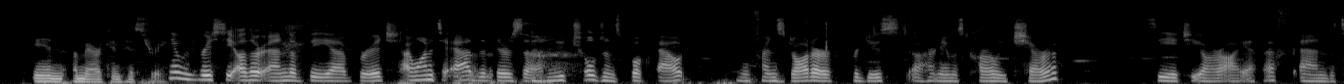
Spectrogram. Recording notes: A VERY WINDY Walkway Over the Hudson, Poughkeepsie to Highland, New York. The Walkway Over the Hudson, which opened in 2009, is a former railroad bridge that was transformed into a highly used walkway for walkers and cyclists. It was extremely windy, and we apologize in advance for the disruption it causes in the middle of the podcast, despite our new wind – shielding microphones!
